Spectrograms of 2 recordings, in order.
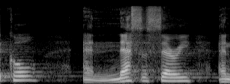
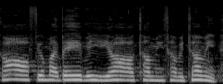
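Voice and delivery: high, giddy, thrilled, put-on gushing voice; 8 semitones higher, 3 dB quieter than usual. Acting out a wife coming up to her husband, imitating an excited wife. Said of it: "she's all excited. She's like".

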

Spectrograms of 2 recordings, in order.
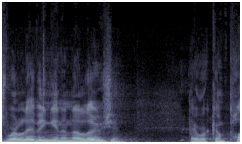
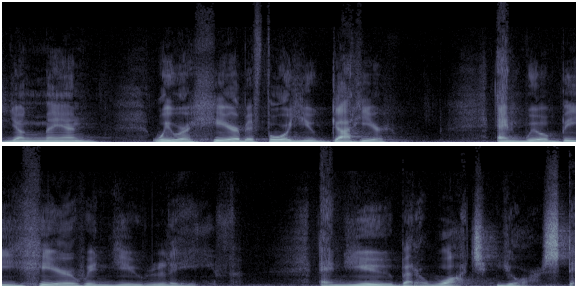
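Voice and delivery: put-on old woman's voice, slow and hushed. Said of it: "she looked at him and she said".

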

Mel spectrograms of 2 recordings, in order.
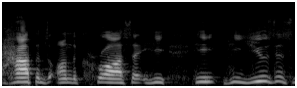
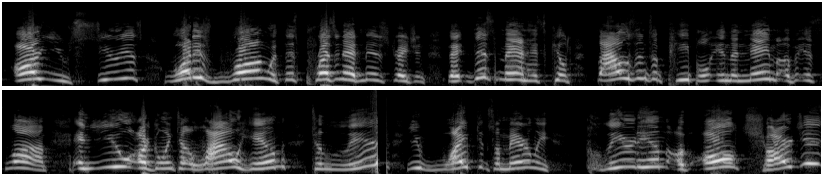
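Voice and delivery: mock infuriated outburst of disbelief, high and loud; 8 semitones higher, 6 dB louder than usual. Voicing how listeners would react to the administration freeing Abu; acting out infuriated outrage.

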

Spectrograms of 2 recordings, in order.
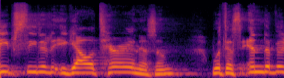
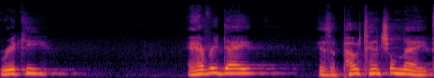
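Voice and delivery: put-on folksy Southern accent; 2 semitones lower than usual. Quoting what his mom used to say to him, the speaker uses a southern accent. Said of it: "in a southern accent".

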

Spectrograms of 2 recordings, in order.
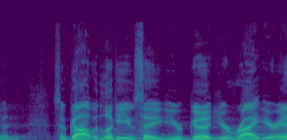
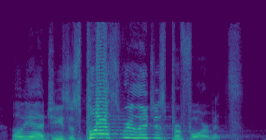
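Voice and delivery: mock shrill, high shout landing on the end; 10 semitones higher than usual. Acting out what they would say about jesus plus religious performance, retelling their yell at the end. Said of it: "And I'm yelling at the end because that's what they would emphasize".

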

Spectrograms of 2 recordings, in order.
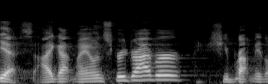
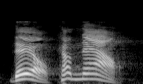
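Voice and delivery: loud, raised, high-pitched, demanding call; 9 semitones higher, 8 dB louder than usual. Retelling the wife calling from upstairs: imitating Becky's tone of voice. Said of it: "That tone of voice".

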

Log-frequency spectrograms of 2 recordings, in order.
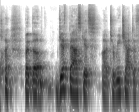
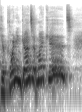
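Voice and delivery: very high-pitched, frantic scream; 13 semitones higher than usual. Retelling a woman from an article screaming at police, imitating a woman screaming. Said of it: "the gal is just like screaming".

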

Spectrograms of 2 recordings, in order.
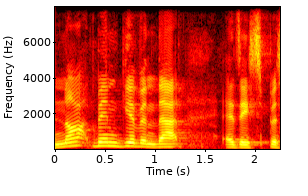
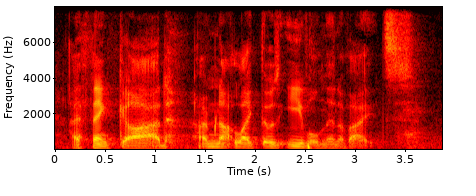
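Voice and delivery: put-on grumbling mutter, lower and quieter; 12 semitones lower, 14 dB quieter than usual. Voicing Jonah as he heads off to Nineveh: imitating Jonah grumbling under his breath. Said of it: "grumbling underneath his breath".

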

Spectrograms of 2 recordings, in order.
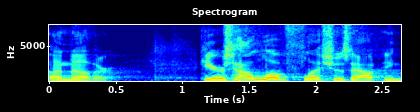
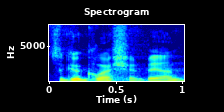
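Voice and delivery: normal talking voice

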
